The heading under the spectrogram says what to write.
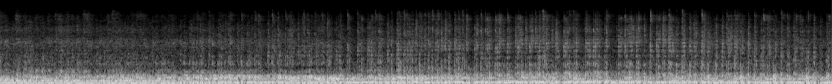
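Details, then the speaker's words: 2006 Corvette C6 LS2 6-speed manual, Texas Speed 233/239 .600 cam on 112, long tubes, no mufflers, untuned first start: deep uneven choppy lope over steady rumble, loud in cockpit, otherwise running fine; lopey cam idle. "definitely has a very very unique sound i don't know if i'm gonna like that driving it's pretty loud in the cockpit"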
